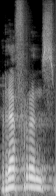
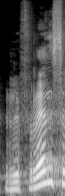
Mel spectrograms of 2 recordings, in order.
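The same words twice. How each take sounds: First: रेफरेंस with a schwa, "REF-runs"; correct pronunciation. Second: रेफरेंस with a full "e", "ref-RENS"; wrong pronunciation. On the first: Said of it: "क्या बोलेंगे". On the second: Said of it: "इसे रेफरेंस नहीं बोलेंगे". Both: Shown as a demonstration.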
